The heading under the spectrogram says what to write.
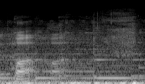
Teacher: भ का उच्चारण करने के लिए हमें ओंठ की जरूरत है। दोनों ओंठ को मिलाया, हवा को निकाला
